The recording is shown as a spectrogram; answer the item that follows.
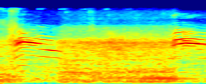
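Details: Kitten left alone at a roadside, crying very loudly while being rescued: two sharp high meows, one at the start and one near the end, separated by a quiet gap with soft hiss.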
